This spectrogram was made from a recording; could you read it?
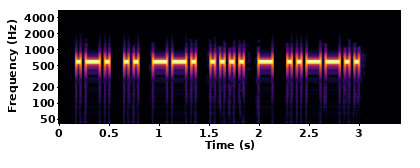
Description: Morse code, heard as a keyed tone, about 25 wpm, 600 Hz. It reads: RIGHT?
